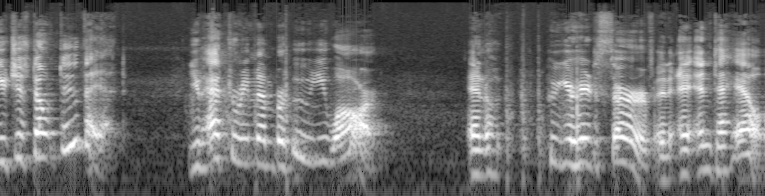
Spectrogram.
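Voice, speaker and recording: A man with a coastal Georgia accent, pausing long and often. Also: fairly slow pace. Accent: Southern US (coastal Georgia). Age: 70s. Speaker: city council member being interviewed by investigators. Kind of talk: investigative interview. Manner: halting, with fillers and restarts.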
